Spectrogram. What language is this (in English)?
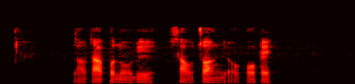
Chinese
